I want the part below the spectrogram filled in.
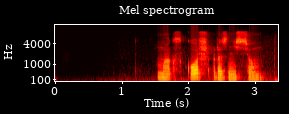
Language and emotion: Russian, neutral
